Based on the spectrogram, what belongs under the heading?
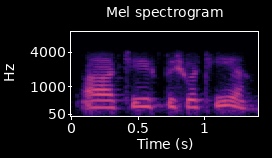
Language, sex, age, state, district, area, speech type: Kashmiri, female, 30-45, Jammu and Kashmir, Bandipora, rural, conversation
